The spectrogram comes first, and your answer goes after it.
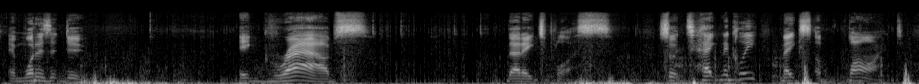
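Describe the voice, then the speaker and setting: Bright-voiced male chemistry teacher. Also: on the high side, slow pace, pauses often, slight background noise, poor audio. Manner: quizzes students with frequent "right?" and "okay?". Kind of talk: classroom lecture. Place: classroom.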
